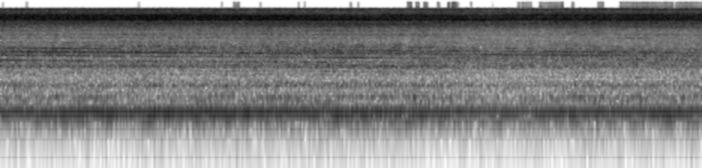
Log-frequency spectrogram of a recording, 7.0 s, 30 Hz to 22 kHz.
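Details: Koozer XM90 hub on Saracen Cross 1 bike, 5 days old, after 200 km of hard trails, recorded on camera mic: smooth, even, rapid ratchet buzz as wheel coasts freely, no grinding; healthy freewheel hub.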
